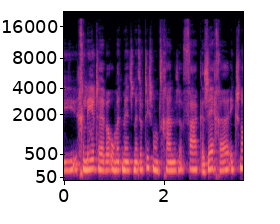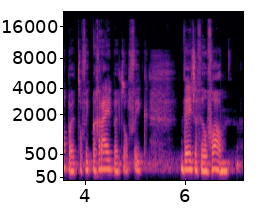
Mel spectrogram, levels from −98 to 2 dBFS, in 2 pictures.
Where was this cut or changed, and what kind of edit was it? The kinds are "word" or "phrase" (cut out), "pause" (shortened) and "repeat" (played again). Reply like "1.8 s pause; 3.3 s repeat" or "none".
none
